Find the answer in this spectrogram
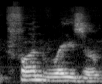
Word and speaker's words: FundRazr: Fundraiser, but it's spelled FUNDRAZR, is also another option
